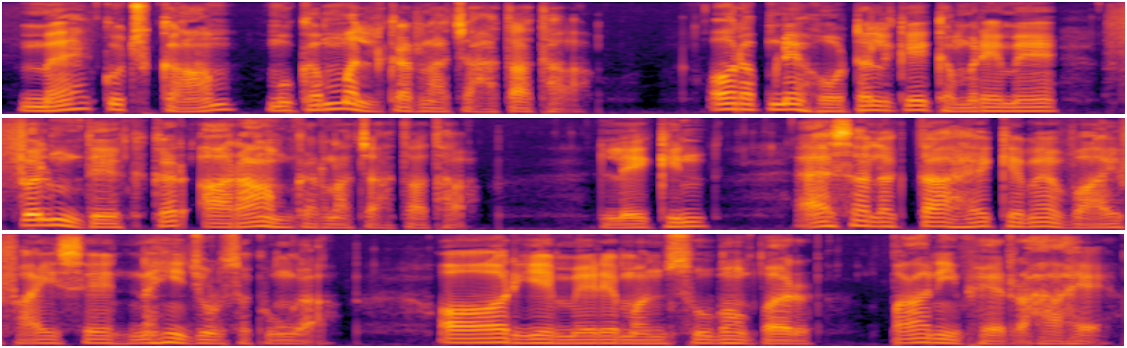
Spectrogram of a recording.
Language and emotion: Urdu, sad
